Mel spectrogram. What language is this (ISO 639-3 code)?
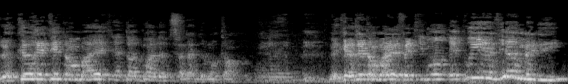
fra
